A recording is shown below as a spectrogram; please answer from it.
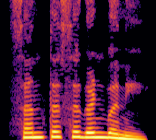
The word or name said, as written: ಸಂತಸಗಣ್ಬನಿ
